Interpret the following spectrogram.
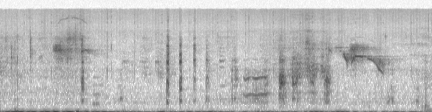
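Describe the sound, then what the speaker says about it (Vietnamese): Bantam chickens cluck in a series of short, close calls over a steady background murmur, with a few louder squawks near the end; no one speaks. "Đây, bạn xem gà tre của mình."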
